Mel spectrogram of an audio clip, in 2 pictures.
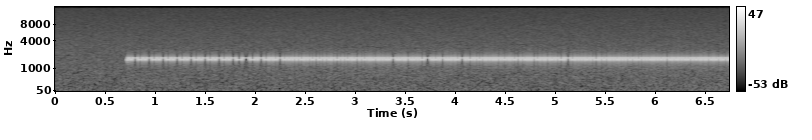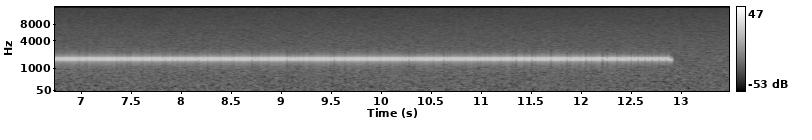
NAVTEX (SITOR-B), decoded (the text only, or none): ZCZC BE22 FORECAST: WIND E 4 TO 5. SEA ROUGH. VIS MODERATE.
